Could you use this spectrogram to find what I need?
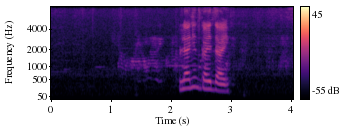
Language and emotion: Russian, neutral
